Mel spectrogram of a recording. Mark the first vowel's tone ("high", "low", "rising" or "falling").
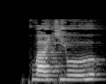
rising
